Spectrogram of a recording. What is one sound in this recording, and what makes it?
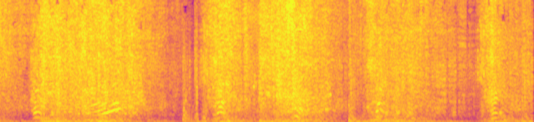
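Electric zaps hiss and sizzle.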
